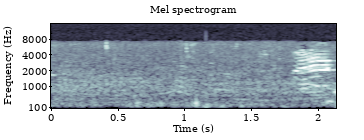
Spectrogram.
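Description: Near silence: faint outdoor background, with a single faint click just past the middle and a faint high chirping call starting near the end.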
